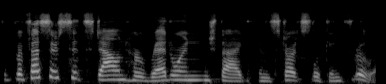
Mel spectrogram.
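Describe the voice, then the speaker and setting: A woman reading the stage directions aloud in a staged play reading, plain and even. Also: mid-range voice, normal speed, dry recording, poor audio.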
